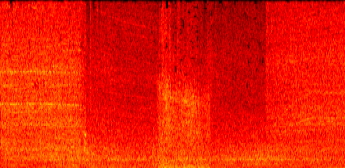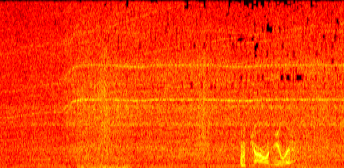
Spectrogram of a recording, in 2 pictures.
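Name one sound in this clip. A race car engine drones steadily, shifting pitch through gears.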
